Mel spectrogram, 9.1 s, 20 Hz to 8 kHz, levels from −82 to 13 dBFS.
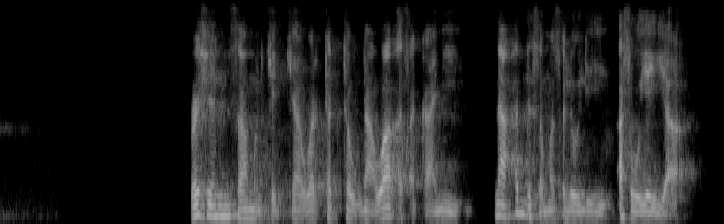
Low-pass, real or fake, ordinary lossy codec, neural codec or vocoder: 7.2 kHz; fake; Opus, 16 kbps; vocoder, 44.1 kHz, 80 mel bands, Vocos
